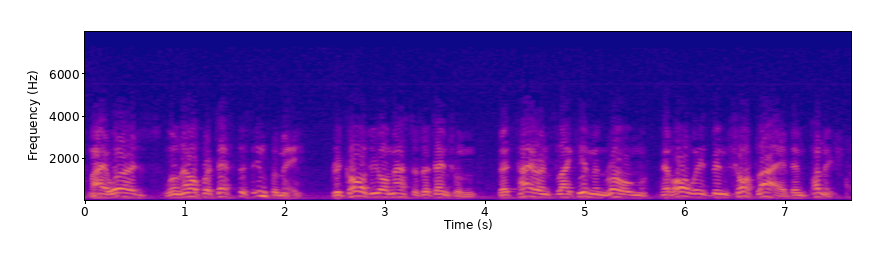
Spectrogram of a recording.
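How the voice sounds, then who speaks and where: Actor as a swooping, proud Roman senator, tinny film sound. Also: male voice, a little high, expressive, moderate pace, close to an everyday voice. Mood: indignant. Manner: oratorical, formal. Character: proud, rebellious Roman senator defying tyranny. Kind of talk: dubbed historical epic film acting. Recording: tinny narrow-band old film soundtrack, noisy.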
